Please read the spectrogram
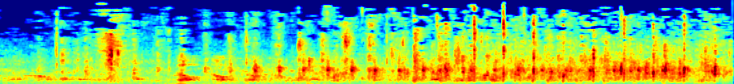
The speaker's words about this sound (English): The applause you're hearing are for Mike Plaza, who was able to go off the field under his own power, although it does not look like he is going to return.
